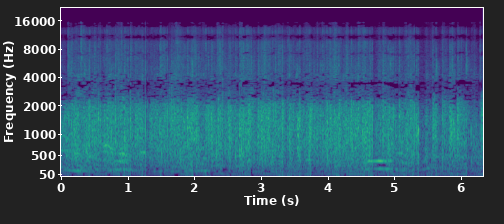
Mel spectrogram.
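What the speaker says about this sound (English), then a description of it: "Another round of applause" Audience applause fills a room at an intellectual salon event honoring Cheryl Wills, a dense, steady wash of many hands clapping close by, with a few voices faintly mixed in underneath.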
